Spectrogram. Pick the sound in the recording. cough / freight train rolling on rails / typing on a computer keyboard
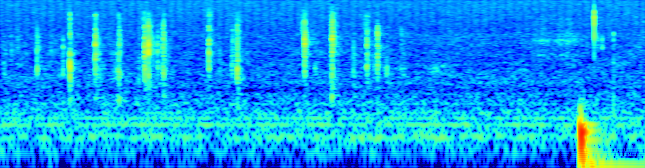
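typing on a computer keyboard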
